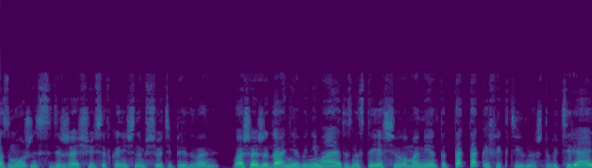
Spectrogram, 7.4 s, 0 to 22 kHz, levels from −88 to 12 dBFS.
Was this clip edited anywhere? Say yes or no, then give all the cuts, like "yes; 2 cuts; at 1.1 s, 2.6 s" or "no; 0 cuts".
yes; 3 cuts; at 2.8 s, 4.3 s, 5.8 s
